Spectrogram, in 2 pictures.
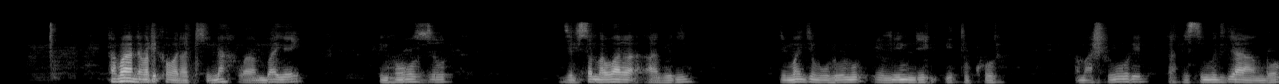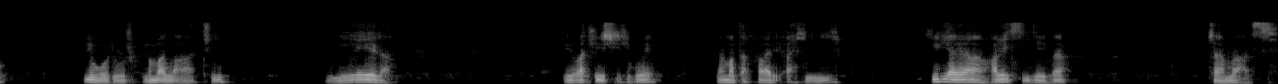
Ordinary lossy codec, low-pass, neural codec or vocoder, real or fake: AAC, 48 kbps; 7.2 kHz; codec, 16 kHz in and 24 kHz out, 0.6 kbps, FireRedTTS-2 codec; fake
